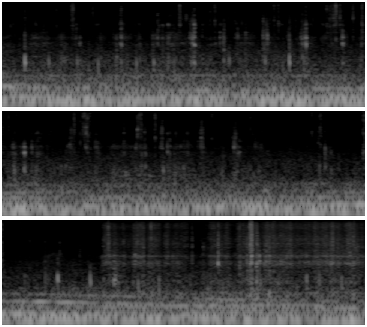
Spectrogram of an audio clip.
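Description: Chewing a soft pretzel, with many short wet mouth clicks over a steady low car-interior rumble. A hiss comes in about eleven seconds in.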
